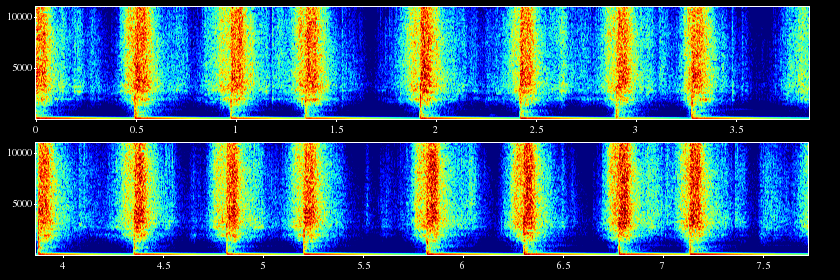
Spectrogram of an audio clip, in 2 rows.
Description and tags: Jerusalema 124 bpm - Shekere - clap rhythm 4 bars
This is part of a set of drums and percussion recordings and loops.
Shekere playing the rhythm of the hand claps.
I felt like making my own recording of the drums on the song Jerusalema by Master KG.
loop, percussion, rhythm, shekere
